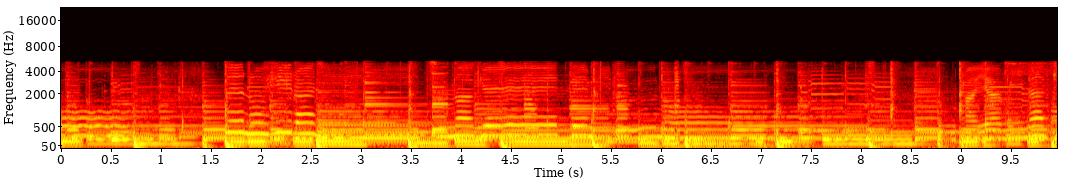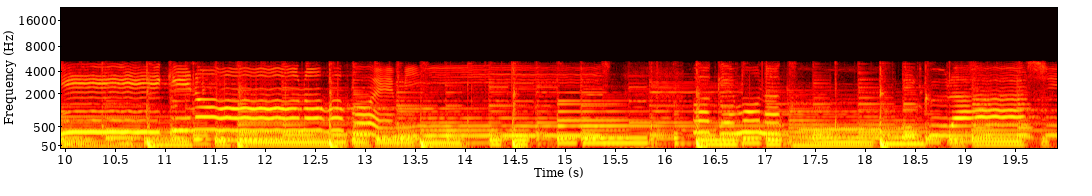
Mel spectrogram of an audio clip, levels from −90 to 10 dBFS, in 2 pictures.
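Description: No technical faults can be heard anywhere in this audio. Nothing breaks, drops out or shifts at any point in the clip.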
